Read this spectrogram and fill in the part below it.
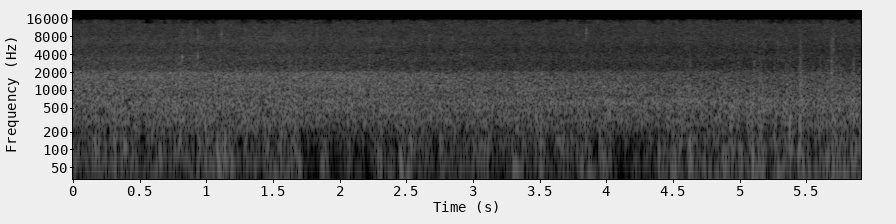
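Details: Steady roaring wind buffets the microphone throughout, with no animal voice audible.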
